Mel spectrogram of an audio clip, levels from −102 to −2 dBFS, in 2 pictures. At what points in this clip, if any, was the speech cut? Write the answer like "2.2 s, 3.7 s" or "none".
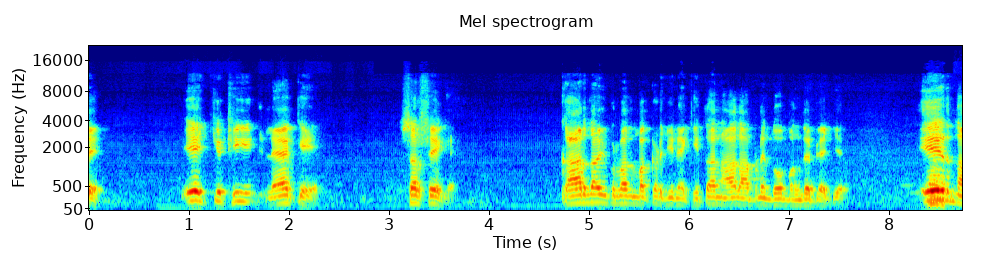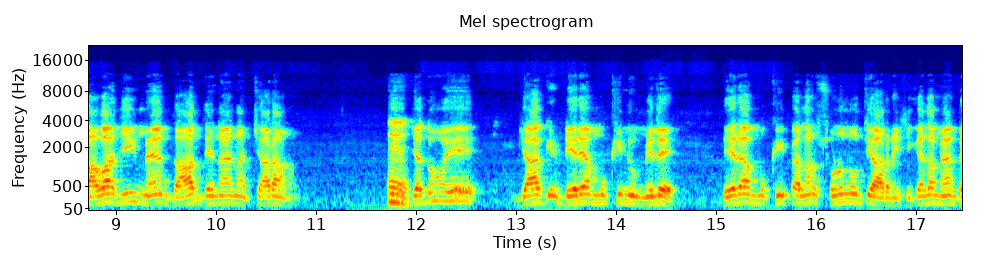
none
